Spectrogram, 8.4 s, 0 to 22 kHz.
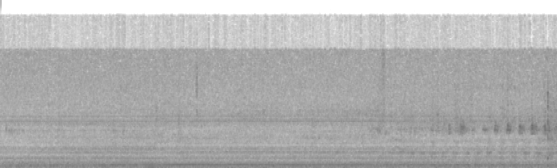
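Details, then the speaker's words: Creality CR-10S 3D printer 12 V fan, bench-powered after greasing: quiet, even whir at one steady mid pitch with no ticking or scraping, even when wiggled; runs smoothly and is healthy. "this one's okay look I'm giving it the big wiggle and no problems at all I still got some grease inside it because of prevention well this really sounds good actually no problem with that whatsoever"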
